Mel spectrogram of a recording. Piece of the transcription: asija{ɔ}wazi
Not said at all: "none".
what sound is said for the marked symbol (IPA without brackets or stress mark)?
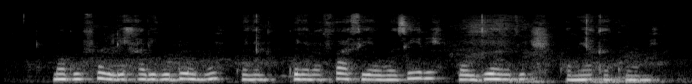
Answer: u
